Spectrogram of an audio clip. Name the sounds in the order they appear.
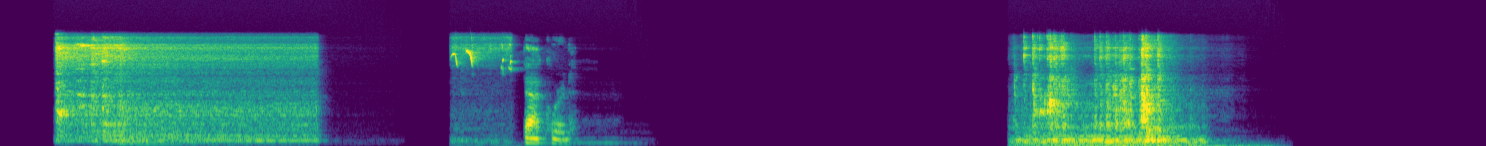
car, chirp, speech, coin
